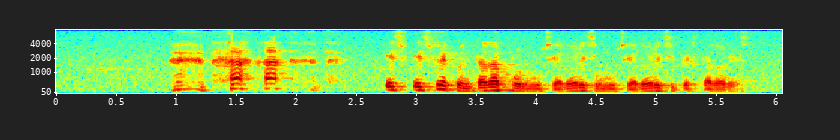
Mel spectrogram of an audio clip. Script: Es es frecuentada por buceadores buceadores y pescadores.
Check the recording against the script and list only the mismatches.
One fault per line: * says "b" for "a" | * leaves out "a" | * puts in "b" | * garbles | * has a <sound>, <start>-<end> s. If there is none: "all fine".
* has a laugh, 0.9-2.5 s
